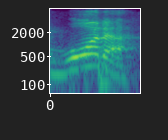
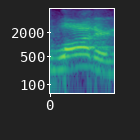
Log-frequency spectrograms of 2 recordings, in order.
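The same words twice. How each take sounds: First: It is said in a New York accent. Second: It is said in a general American accent.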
